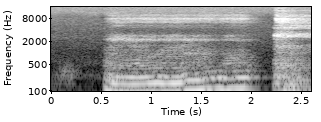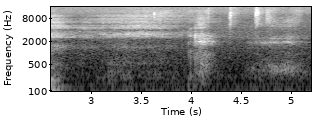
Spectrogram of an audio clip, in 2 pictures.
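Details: Female dog asleep and said to be dreaming; a long, loud, rattling snore on one breath, then a shorter second one, in a quiet room; snoring.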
